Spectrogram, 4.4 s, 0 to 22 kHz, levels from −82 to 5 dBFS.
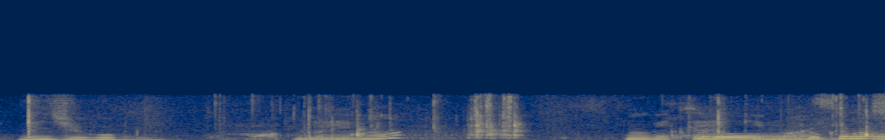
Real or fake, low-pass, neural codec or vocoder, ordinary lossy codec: real; 7.2 kHz; none; none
